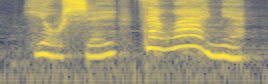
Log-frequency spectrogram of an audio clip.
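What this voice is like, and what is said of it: Quiet whispered muttering. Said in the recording (Chinese): “小声的嘀咕”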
